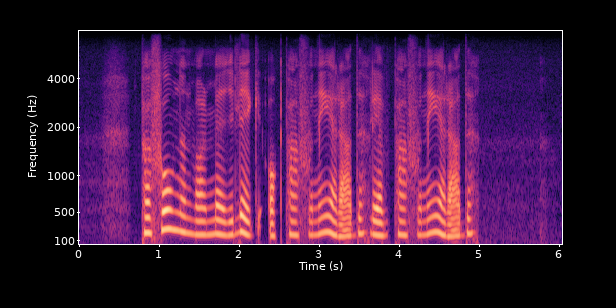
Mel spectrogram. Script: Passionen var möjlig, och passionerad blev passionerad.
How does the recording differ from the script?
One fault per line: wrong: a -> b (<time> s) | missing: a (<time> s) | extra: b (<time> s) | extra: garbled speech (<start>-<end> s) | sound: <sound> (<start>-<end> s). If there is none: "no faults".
no faults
